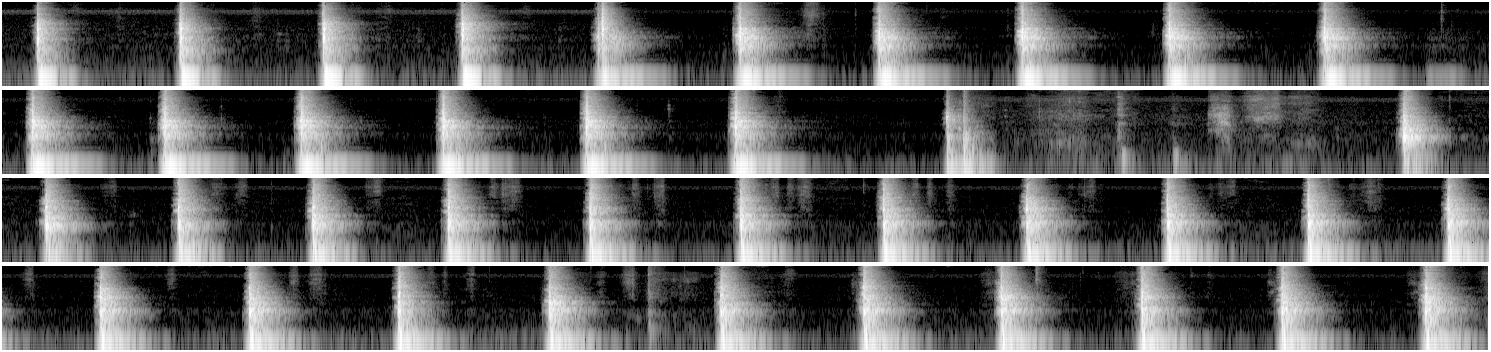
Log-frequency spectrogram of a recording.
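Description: A short length of wood used as a mallet knocking on the tops of forked wooden stakes, driving them into a packed dirt floor: steady, evenly paced blows, about one and a half a second. The blows stop for about two seconds near the middle, and the deep thud under each blow is gone after the pause.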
